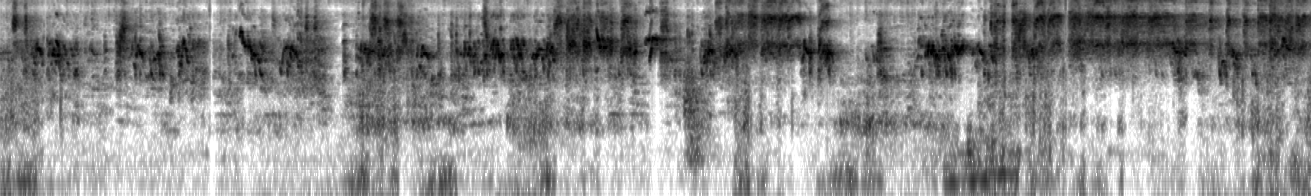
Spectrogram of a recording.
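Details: Budgerigar family, parents feeding young; continuous high chattering and squeaky chirps from a group of birds, with brief dips in loudness and occasional harsh notes.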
